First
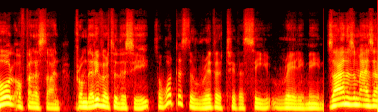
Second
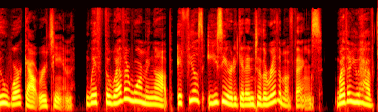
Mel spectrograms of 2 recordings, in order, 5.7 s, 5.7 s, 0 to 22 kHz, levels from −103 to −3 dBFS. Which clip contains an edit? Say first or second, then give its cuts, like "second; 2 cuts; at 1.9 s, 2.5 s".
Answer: first; 2 cuts; at 2.3 s, 4.8 s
